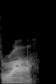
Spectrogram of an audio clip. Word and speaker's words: Ra: the symbol and it sound as R pronounced raw raw was the principal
